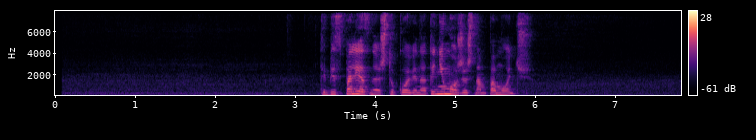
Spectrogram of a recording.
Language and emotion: Russian, angry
